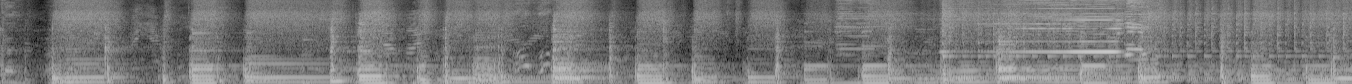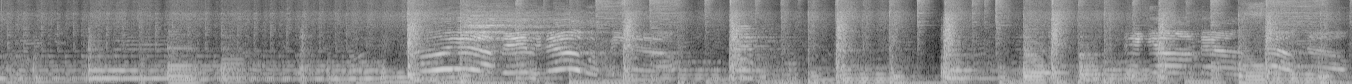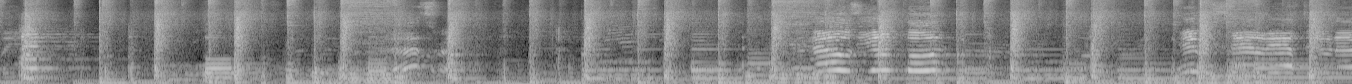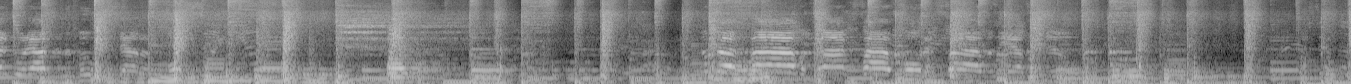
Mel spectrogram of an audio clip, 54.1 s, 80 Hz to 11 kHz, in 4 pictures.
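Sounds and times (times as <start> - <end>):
drum kit: 0.0 - 54.0
electric bass: 0.0 - 54.0
electric guitar: 0.0 - 54.0
man singing: 17.6 - 21.4, 24.0 - 28.1, 30.4 - 32.1, 34.8 - 38.1, 38.7 - 43.6, 46.9 - 52.2.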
